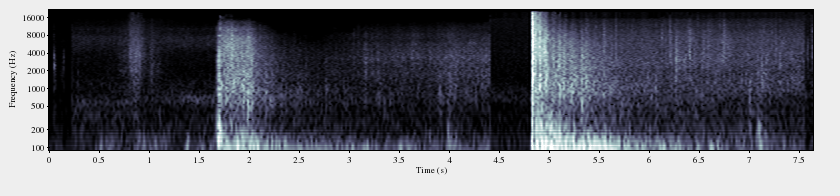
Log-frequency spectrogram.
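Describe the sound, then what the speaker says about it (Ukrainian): Two loud, close demolition explosions blowing up military positions, a booming blast followed later by a second, even heavier one, each rumbling and decaying with debris noise. "Вибух на 3, 2, 1."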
